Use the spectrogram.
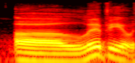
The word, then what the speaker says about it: Olivia: Olivia, starting with and ending with a schwa. Olivia. Olivia, I have a question for you and the other students. Is it the same vowel in the second and third syllables? Olivia. Is it the same vowel? It's not the same vowel. The vowel here is Livia. Olivia. It's the vowel in sit.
